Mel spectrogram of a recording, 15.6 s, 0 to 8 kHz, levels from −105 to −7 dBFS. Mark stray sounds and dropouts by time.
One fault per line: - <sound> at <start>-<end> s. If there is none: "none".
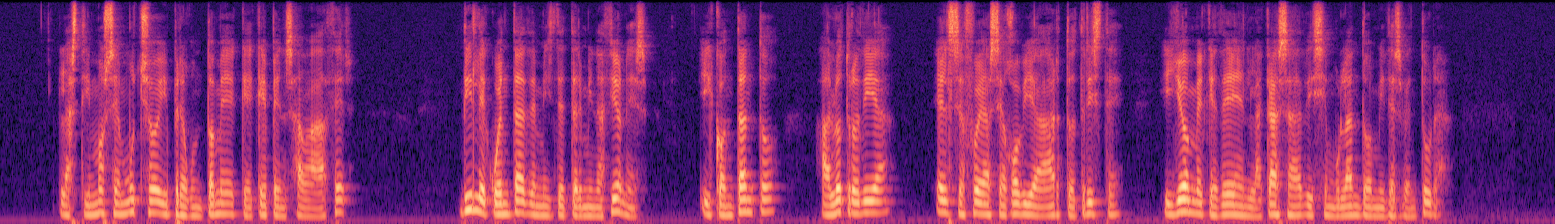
none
